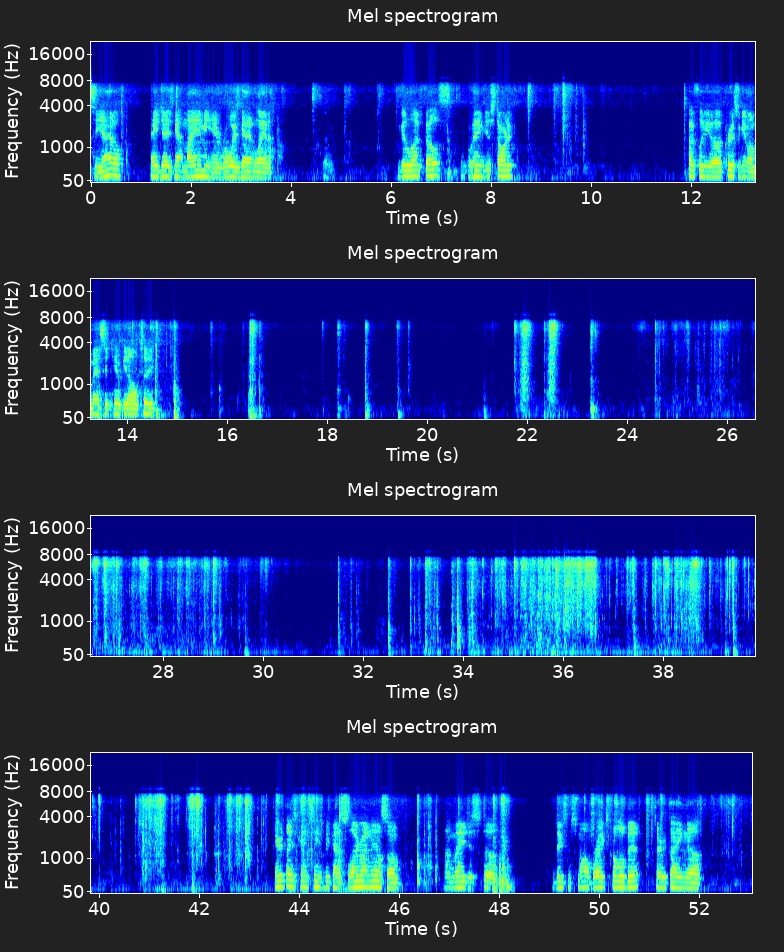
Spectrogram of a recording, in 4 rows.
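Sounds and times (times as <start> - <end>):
foil wrappers crinkling and tearing: 24.4 - 30.2, 31.5 - 45.0, 49.4 - 53.0
card packs tapping and rustling: 24.5 - 30.2, 31.4 - 45.0.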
